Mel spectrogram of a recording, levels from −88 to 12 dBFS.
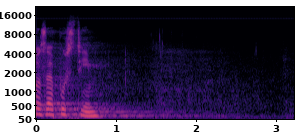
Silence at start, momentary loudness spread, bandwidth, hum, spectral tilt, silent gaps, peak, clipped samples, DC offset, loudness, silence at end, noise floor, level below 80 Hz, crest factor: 0 s; 26 LU; 18 kHz; none; -4.5 dB/octave; none; -18 dBFS; under 0.1%; under 0.1%; -35 LUFS; 1.2 s; -65 dBFS; -74 dBFS; 20 dB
